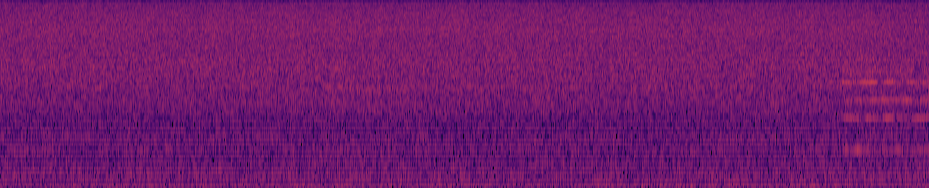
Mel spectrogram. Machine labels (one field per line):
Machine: fan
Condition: normal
